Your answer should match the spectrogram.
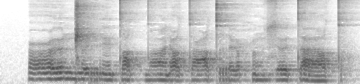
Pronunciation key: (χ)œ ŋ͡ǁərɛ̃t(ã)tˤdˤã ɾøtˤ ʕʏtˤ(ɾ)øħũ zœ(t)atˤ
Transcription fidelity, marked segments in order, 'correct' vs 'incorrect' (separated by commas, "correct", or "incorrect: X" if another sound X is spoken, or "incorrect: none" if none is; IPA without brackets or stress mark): incorrect: ʕ, incorrect: a, incorrect: r, correct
